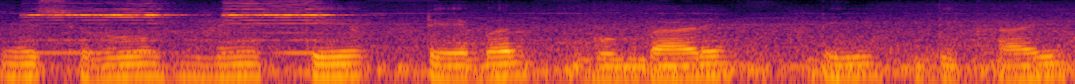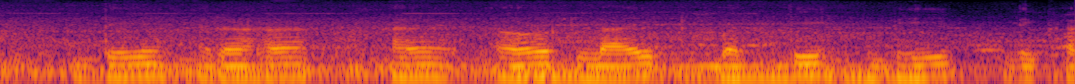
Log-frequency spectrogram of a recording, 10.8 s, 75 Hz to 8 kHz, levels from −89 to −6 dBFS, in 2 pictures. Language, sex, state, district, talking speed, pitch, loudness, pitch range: Hindi, male, Uttar Pradesh, Varanasi, 90 wpm, 115 Hz, -27 LUFS, 105-120 Hz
